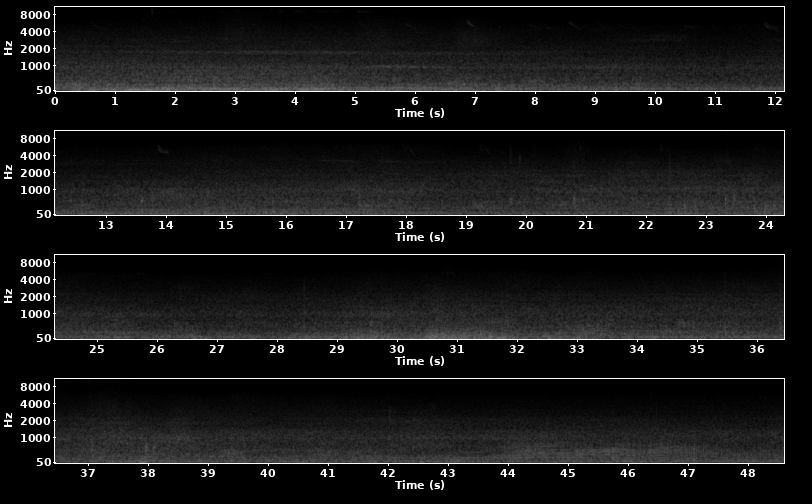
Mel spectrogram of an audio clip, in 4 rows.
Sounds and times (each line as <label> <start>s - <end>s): wind 0.0s - 48.6s
The train runs through 19.7s - 43.8s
